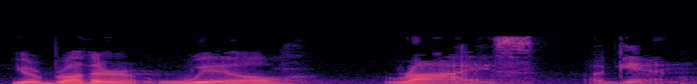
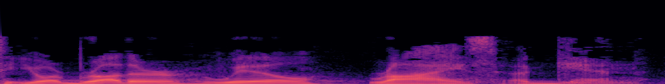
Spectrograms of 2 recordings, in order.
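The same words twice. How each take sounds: First: Lower, slow, tender promise; gentle Jesus. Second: Gentle Jesus. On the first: Jesus gently comforting grieving Martha, slow and soft. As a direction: say it softly and slowly, like comfort. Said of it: "and he says". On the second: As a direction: lower and slow, tender. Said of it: "And he says". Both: Retold or imitated.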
